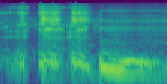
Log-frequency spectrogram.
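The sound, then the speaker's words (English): A voice imitates clearing a throat: two or three raspy, breathy rasps in quick succession, then a longer voiced, growling hum, all fairly loud. “I just end up clearing my throat.”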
